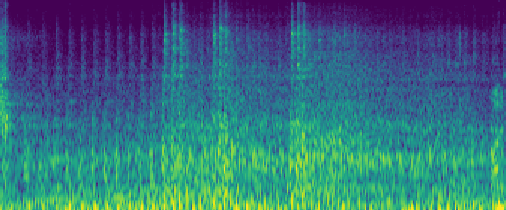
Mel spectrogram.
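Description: Auto rickshaw's small engine running with a rapid, even putt-putt as the rickshaw pulls away. A few sharp clicks or knocks come in the middle.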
